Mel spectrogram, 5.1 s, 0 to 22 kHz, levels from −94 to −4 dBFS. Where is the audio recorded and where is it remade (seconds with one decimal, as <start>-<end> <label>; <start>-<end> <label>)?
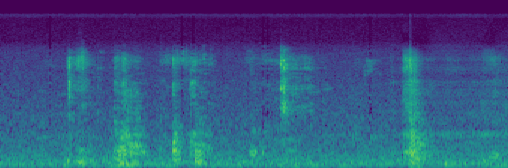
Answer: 0.0-3.9 recorded; 3.9-5.1 remade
